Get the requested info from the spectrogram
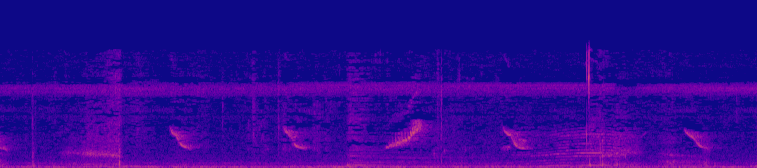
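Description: Birds calling: about five short, high chirps, each falling in pitch, roughly one a second, with a lower call twice in the middle.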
